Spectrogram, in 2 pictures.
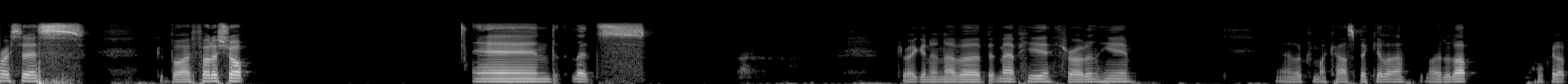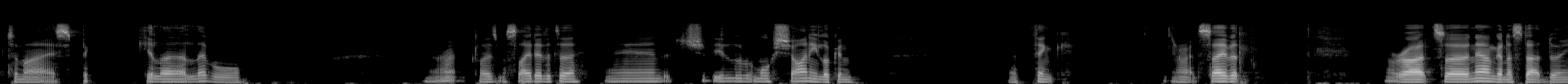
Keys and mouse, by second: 5.2 alt+middle click, 6.7 click, 7.3 alt+middle click, 9.8 click, 18.3 click, 21.3 alt+middle click, 22.1 alt+middle click, 26.8 middle click, 27.3 alt+middle click, 28.8 alt+middle click, 30.0 alt+middle click, 30.9 alt+middle click.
